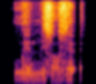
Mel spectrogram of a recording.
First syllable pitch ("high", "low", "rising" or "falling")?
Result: falling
